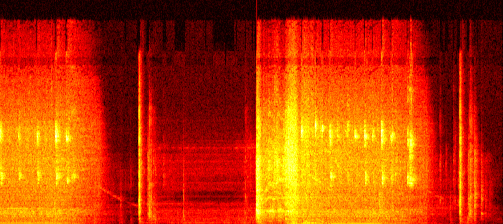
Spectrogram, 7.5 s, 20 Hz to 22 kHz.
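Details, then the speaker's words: Rarely used vehicle started from a 4500 A portable jump starter without the battery connected: cranks, catches and runs with a thin high chirp over the engine at startup, owner attributes it to belts from sitting; belt squeak at startup. "so of course belt squeaks everything I got squeaked because it just sits here all the time"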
